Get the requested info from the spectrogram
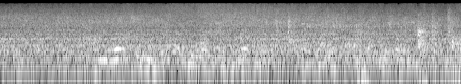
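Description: Ground meat sizzling in a frying pan as a steady hiss, with a couple of clicks of a wooden spatula against the pan near the end as it is stirred.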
